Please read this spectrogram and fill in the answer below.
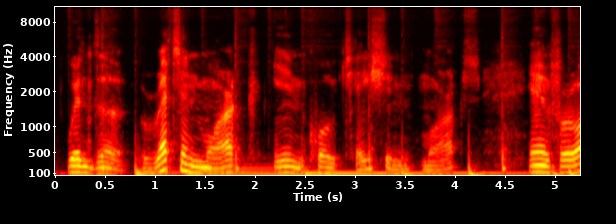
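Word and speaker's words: Rentenmark: potato, potato, whatever, it's spelled R E T E N M A R K. And I'm going to stand by Renten Mark and have at it.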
